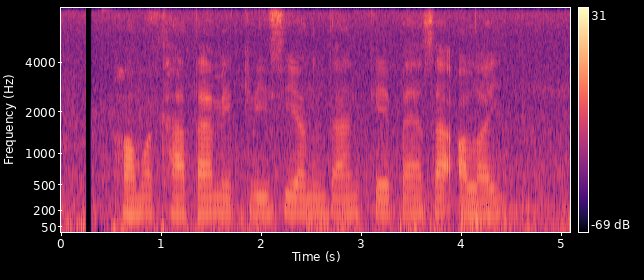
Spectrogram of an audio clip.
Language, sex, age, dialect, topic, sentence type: Magahi, male, 18-24, Western, banking, question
